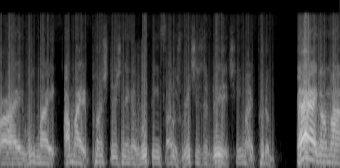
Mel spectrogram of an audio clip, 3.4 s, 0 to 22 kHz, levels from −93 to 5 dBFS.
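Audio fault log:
throughout: block size mismatch (truncated). A steady buzz near 138 Hz sits under the speech, and everything runs about 1.6 times fast while pitch stays natural. That fits 512-sample writes read in shorter blocks, with each block's tail discarded. A resampling error would shift pitch too.
1.25–1.47 s: lost packet rebuilt from error correction. Just after "I might punch this", the sound turns rougher and noisier for about 120 ms of rebuilt audio across several lost packets. There is no silence or dropout, because low-bitrate backup copies were played in place of the missing audio.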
